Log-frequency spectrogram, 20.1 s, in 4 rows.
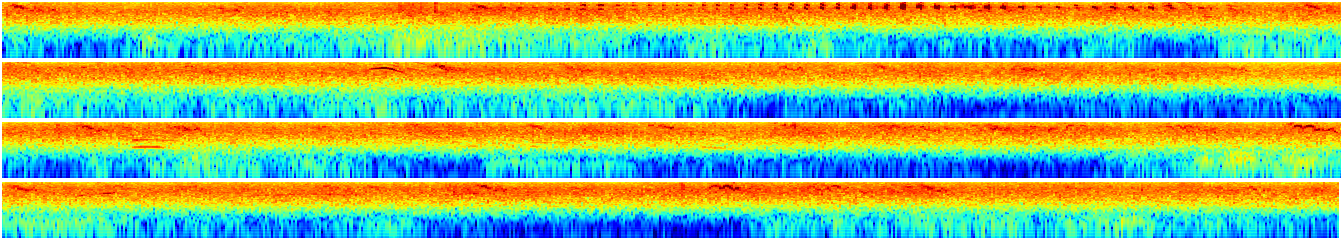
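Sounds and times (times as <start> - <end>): outdoor background hiss: 0.0 - 20.0
small bird trilling: 2.1 - 4.4
bird chirps: 2.1 - 4.5.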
